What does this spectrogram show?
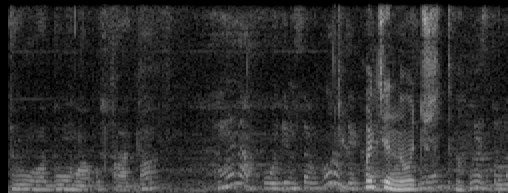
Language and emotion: Russian, sad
